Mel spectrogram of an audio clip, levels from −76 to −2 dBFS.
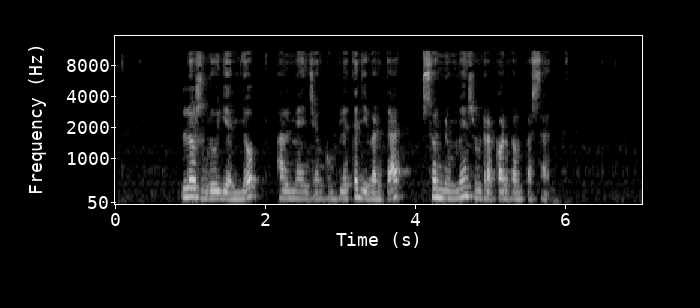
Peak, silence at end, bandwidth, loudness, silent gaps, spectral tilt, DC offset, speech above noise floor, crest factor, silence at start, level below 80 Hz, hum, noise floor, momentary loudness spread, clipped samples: -8 dBFS; 1 s; 11.5 kHz; -27 LUFS; none; -4.5 dB/octave; under 0.1%; 36 dB; 20 dB; 0.9 s; -64 dBFS; none; -63 dBFS; 11 LU; under 0.1%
